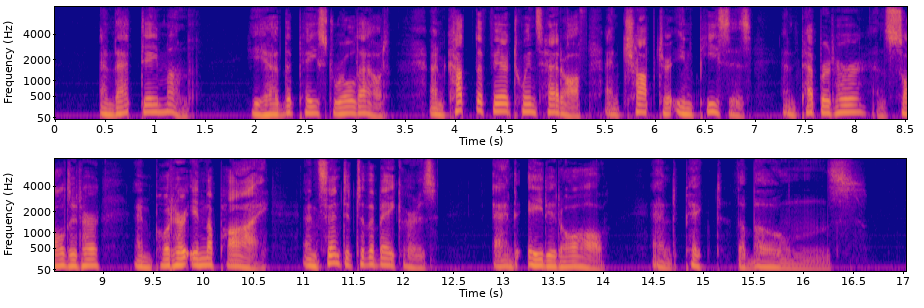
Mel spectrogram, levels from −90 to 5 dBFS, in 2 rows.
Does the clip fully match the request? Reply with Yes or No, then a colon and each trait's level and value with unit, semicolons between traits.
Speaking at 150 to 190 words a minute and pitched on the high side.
No: average, 170 wpm; low, 110 Hz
